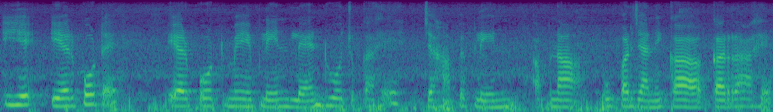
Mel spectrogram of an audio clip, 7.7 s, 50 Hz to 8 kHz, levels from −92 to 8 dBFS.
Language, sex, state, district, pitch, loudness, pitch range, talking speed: Hindi, female, Gujarat, Gandhinagar, 195 Hz, -20 LUFS, 185-210 Hz, 155 wpm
